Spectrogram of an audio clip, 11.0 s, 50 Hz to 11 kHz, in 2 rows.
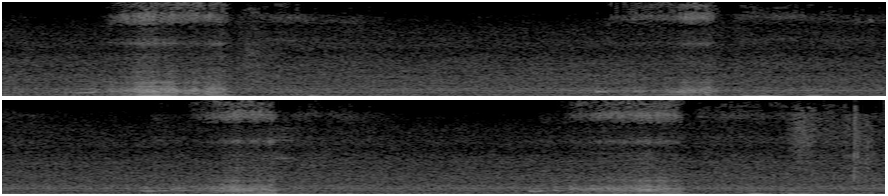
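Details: Snoring in a sleeping French Bulldog: regular rumbling snores with each breath, about 21 a minute, over a steady background hum.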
